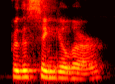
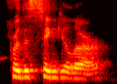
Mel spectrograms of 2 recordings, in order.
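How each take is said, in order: No difference in how they are said.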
